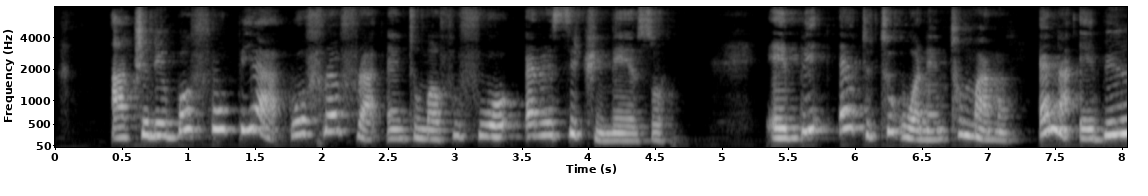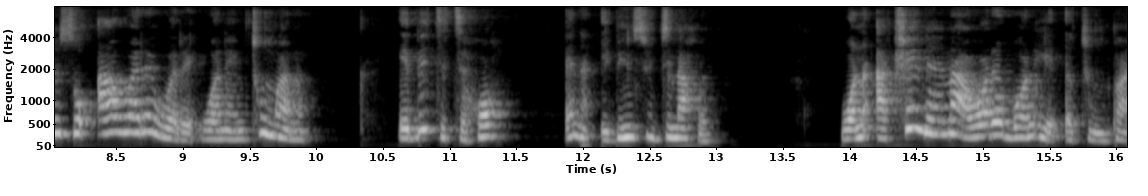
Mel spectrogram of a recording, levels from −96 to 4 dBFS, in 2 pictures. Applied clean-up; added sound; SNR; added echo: neural mask model DeepFilterNet 3.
